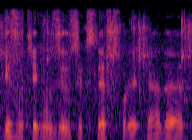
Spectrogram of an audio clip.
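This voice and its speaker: A man acting as a flight simulator pilot who talks over a cockpit headset radio and reads back clearances in brisk, clipped phraseology. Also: mid-range voice, fairly even intonation, very noisy. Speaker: flight simulator pilot talking to air traffic control.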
